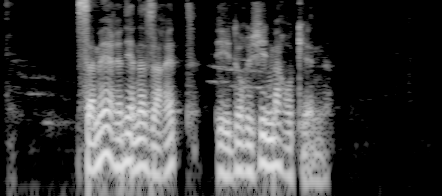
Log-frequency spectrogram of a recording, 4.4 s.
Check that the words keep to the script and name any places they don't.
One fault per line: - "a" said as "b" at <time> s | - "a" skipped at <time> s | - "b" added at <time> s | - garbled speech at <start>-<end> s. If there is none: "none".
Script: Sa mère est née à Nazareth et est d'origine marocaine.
none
